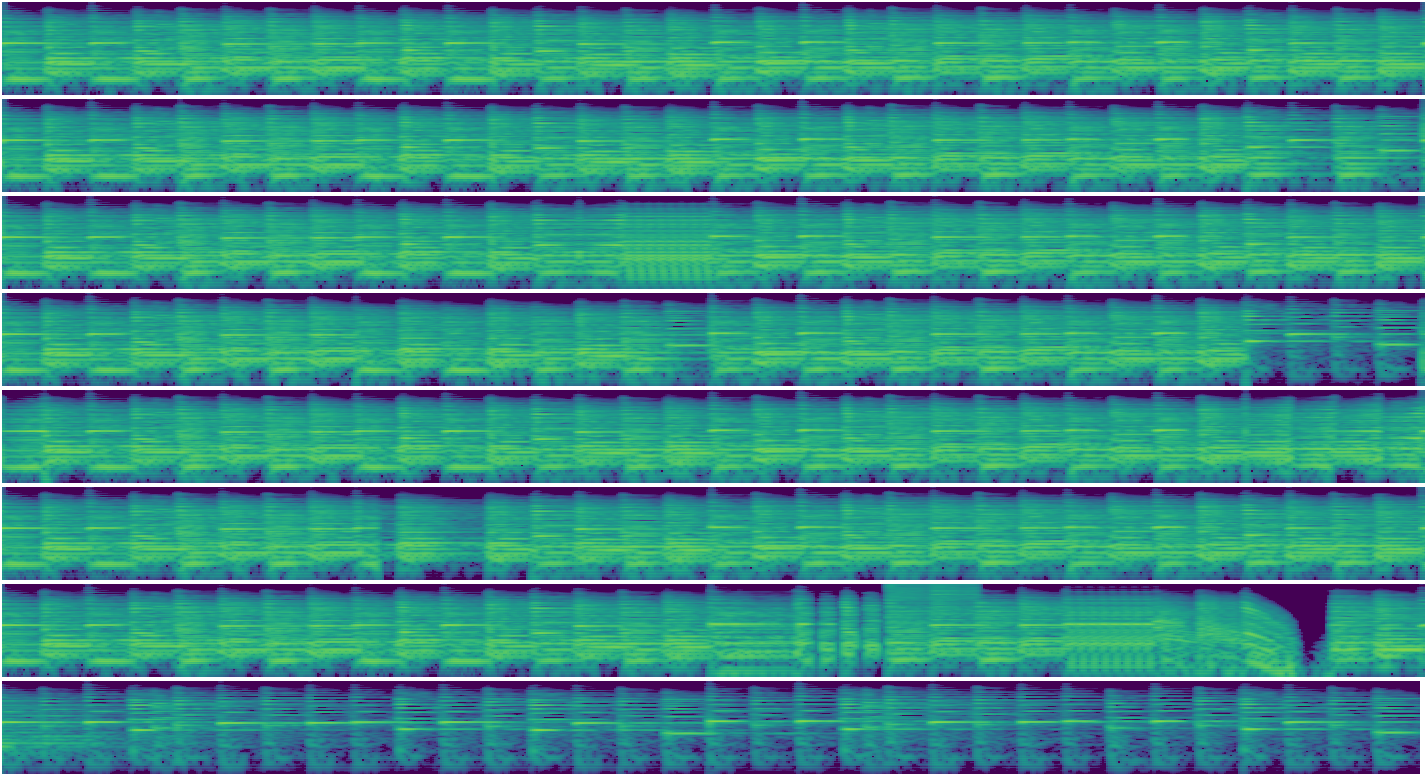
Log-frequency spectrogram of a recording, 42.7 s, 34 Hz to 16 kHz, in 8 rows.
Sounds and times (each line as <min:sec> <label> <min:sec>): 0:00.0 piano 0:42.6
